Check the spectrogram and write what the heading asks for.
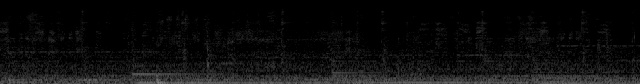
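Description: Pens scratching on paper as several people write at once, faint, with soft background music underneath.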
